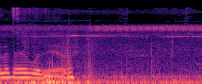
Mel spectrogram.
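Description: A steady, high-pitched insect chorus, with a person's drawn-out voice fading out within the first second.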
